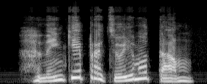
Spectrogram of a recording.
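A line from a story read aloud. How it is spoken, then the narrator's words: Cheerful announcement. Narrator (Ukrainian): весело повідомив Гегрід учням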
